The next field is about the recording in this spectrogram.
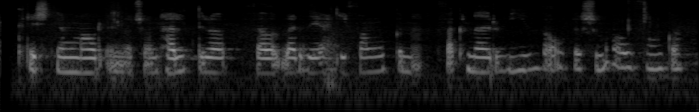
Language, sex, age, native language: Icelandic, female, 18-19, Icelandic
